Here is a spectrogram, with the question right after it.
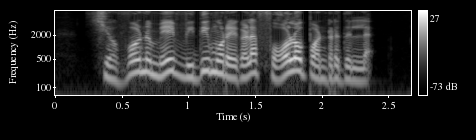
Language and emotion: Tamil, angry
